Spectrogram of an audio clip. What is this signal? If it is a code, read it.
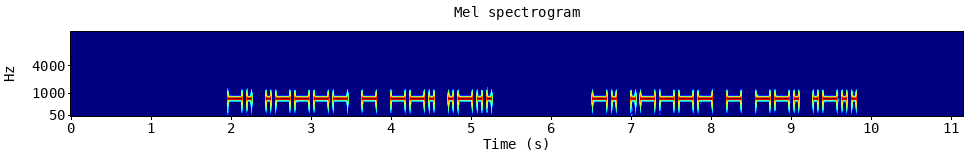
Morse code, heard as a keyed tone, about 20 wpm, 700 Hz. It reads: N1TGL N1TGL
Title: USA Call Signs - 5 Characters - Repeated 2x - 20wpm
